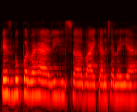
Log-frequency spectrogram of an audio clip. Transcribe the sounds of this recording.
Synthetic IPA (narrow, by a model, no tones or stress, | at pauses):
pʰeːs̬buk̚pəɾbəɦaɾiːlsəbajkəlt͡ʃələja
